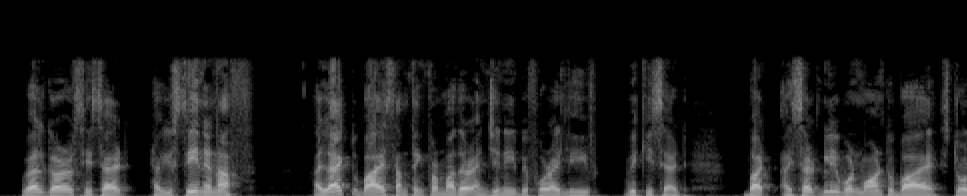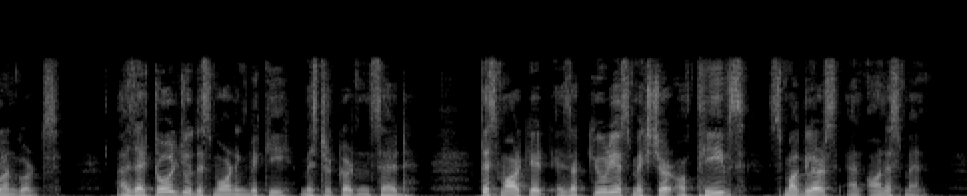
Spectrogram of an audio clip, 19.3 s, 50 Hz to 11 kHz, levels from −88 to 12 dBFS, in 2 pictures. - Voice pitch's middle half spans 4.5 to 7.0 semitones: No, average, 3.9 semitones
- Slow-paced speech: No, average, 165 wpm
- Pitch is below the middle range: Yes, low, 125 Hz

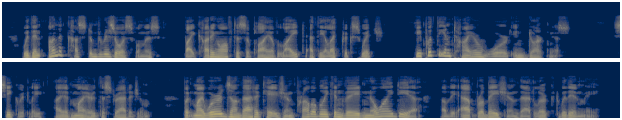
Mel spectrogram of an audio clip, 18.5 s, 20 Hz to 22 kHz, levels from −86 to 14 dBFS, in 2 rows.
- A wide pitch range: Yes, wide, 6.9 semitones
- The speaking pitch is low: Yes, low, 115 Hz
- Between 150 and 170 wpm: No, average, 140 wpm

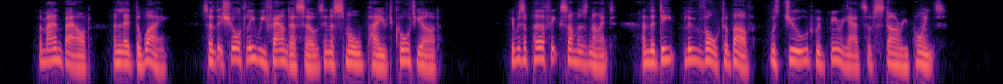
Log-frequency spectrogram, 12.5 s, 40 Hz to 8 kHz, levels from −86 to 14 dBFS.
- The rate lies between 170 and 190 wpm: Yes, average, 175 wpm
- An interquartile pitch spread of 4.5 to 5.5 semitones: Yes, average, 5.2 semitones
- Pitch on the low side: No, medium, 150 Hz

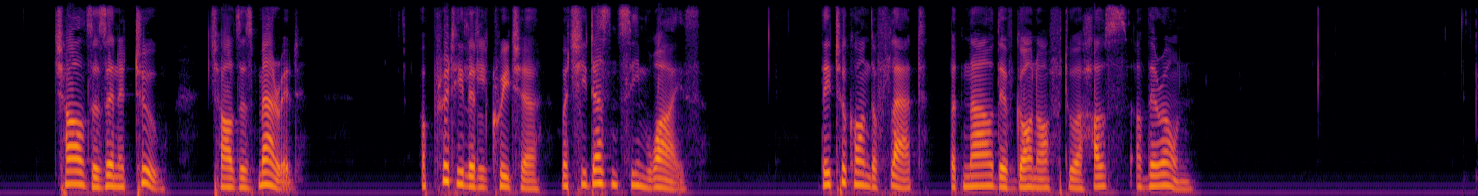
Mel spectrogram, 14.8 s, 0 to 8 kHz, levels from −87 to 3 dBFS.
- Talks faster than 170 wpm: No, average, 140 wpm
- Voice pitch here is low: No, medium, 150 Hz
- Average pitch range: Yes, average, 4.3 semitones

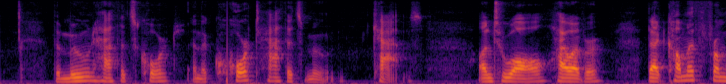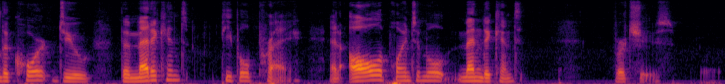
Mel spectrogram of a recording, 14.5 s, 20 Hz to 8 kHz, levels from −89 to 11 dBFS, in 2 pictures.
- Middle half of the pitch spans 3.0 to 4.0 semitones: Yes, average, 3.6 semitones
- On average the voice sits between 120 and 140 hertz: Yes, low, 135 Hz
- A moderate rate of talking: No, slow, 125 wpm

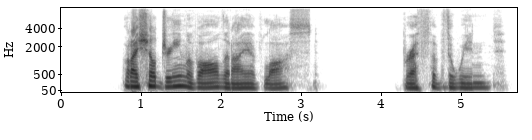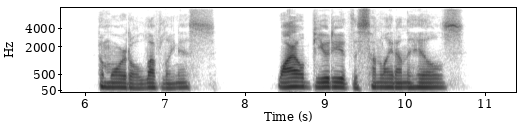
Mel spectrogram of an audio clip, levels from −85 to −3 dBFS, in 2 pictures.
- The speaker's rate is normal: No, slow, 130 wpm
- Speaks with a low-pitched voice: Yes, low, 115 Hz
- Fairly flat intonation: Yes, narrow, 2.2 semitones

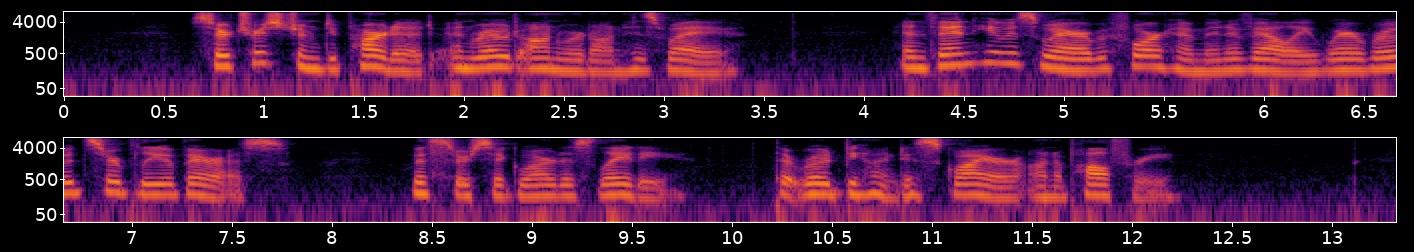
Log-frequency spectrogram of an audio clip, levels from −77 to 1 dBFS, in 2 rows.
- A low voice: No, high, 190 Hz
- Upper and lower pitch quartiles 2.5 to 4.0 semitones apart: Yes, average, 3.2 semitones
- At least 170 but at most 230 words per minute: No, average, 160 wpm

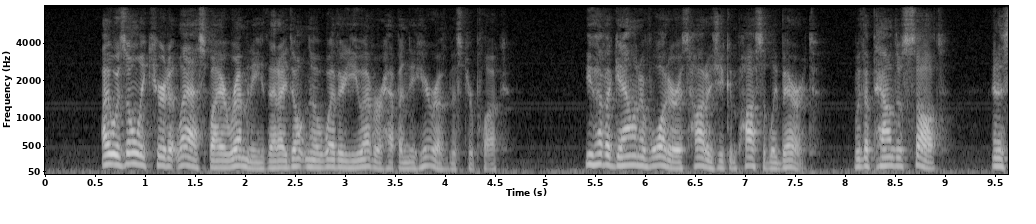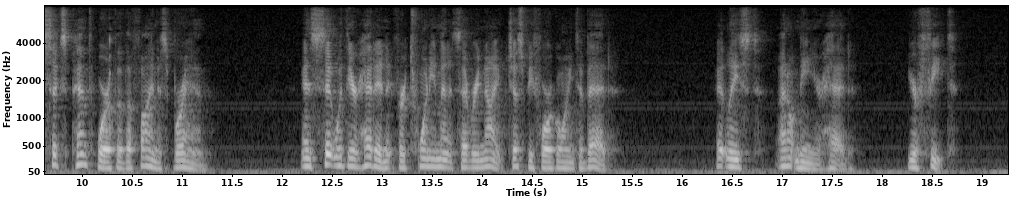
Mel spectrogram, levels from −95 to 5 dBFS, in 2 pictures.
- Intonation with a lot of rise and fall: No, average, 4.9 semitones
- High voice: No, low, 130 Hz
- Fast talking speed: Yes, fast, 225 wpm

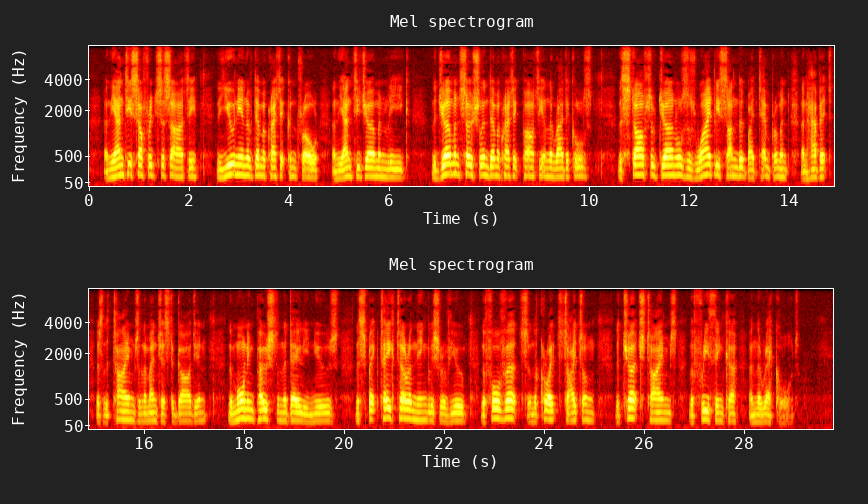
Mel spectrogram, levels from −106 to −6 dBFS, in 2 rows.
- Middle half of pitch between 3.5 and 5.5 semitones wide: Yes, average, 3.8 semitones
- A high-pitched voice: No, low, 135 Hz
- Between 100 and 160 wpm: Yes, average, 140 wpm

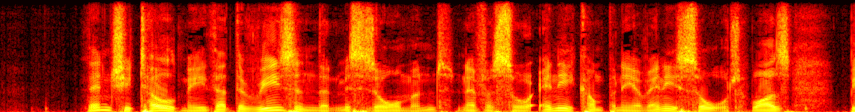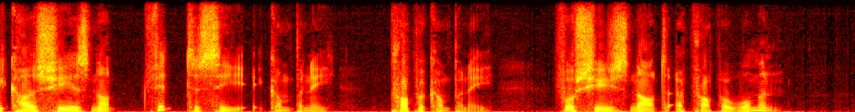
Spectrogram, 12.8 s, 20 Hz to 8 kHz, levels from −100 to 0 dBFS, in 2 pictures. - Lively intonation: Yes, wide, 7.2 semitones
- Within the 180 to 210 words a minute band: No, average, 160 wpm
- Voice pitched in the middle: No, low, 110 Hz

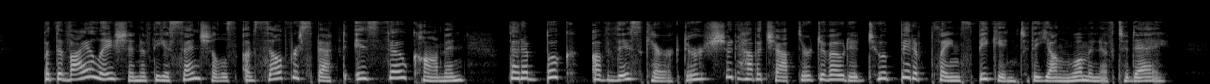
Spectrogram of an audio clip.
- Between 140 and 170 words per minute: No, average, 180 wpm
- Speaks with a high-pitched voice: Yes, high, 210 Hz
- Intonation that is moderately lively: No, wide, 6.8 semitones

